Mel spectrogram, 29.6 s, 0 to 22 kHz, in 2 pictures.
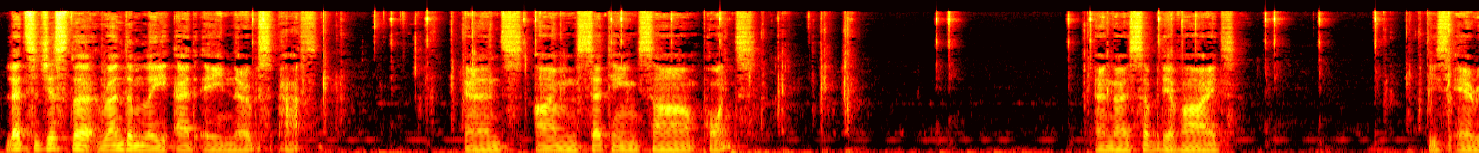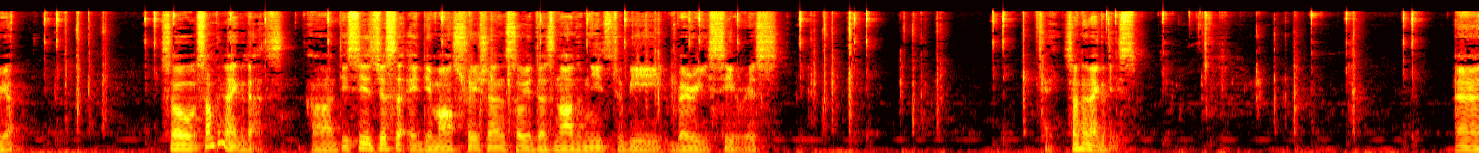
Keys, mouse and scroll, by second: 1.1 shift+a, 3.2 Tab, 3.9 click, 4.5 g, 5.4 g, 6.7 click, 7.5 g, 10.7 click, 11.3 shift+click, 11.8-13.2 right drag, 13.2 click, 14.1 g, 15.5 g, 16.5 middle click, 17.5 click, 18.7 click, 19.5 g, 20.7 click, 21.1 g, 22.2 click, 22.9 g, 23.8 g, 25.0 Tab, 26.0-28.8 middle drag, 28.8 click.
